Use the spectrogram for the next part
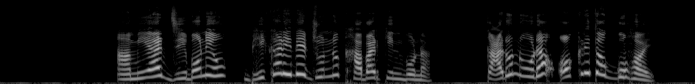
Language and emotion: Bengali, disgusted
